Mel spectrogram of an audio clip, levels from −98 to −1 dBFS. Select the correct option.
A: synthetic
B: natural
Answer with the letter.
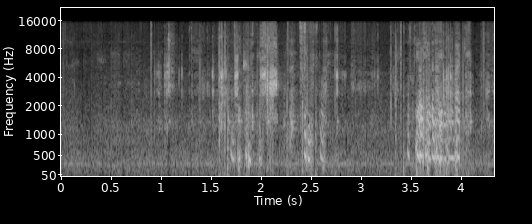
B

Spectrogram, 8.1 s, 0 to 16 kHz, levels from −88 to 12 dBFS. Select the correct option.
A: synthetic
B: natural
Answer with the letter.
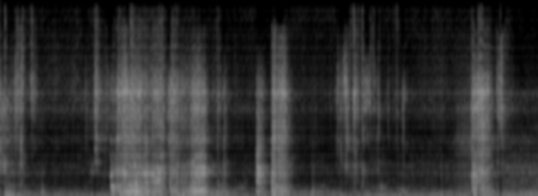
A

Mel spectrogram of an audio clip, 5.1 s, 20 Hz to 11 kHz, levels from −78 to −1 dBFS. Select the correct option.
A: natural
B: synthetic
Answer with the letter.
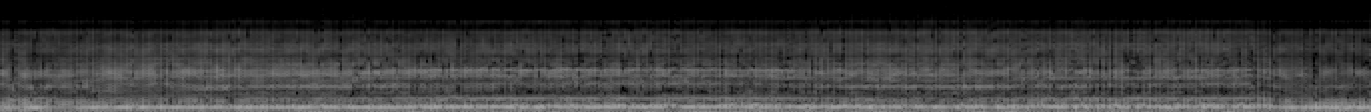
B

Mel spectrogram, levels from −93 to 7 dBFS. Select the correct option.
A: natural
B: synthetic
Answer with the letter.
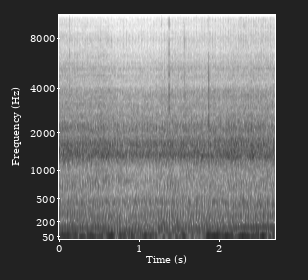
A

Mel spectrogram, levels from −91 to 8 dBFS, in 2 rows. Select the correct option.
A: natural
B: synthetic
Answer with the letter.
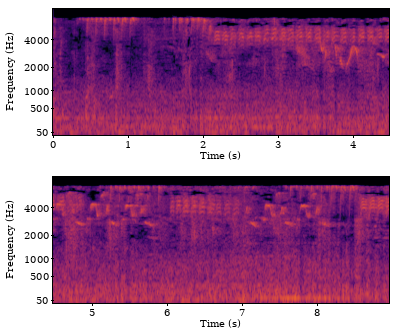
A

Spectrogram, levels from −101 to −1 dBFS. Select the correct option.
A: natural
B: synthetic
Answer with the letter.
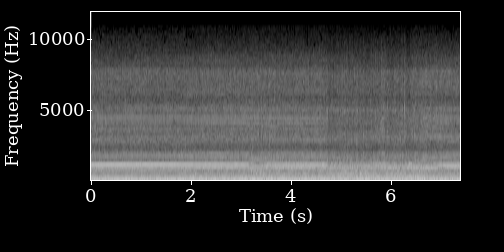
A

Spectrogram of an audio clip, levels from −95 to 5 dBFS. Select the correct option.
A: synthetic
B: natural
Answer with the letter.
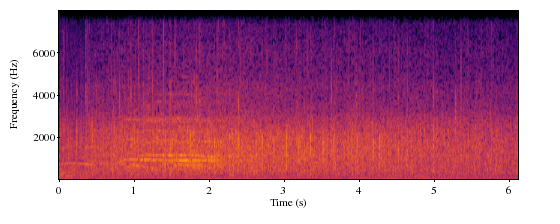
B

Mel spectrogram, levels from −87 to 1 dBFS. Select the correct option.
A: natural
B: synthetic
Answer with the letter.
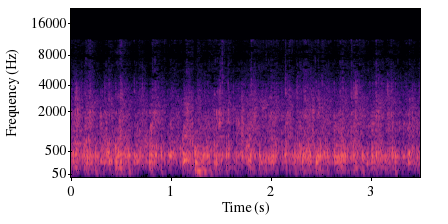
A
